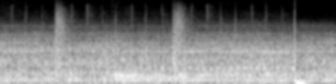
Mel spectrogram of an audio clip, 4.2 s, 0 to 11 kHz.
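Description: The four turbofan engines of a Tupolev Tu-160 bomber at full power during its takeoff run and lift-off, a steady low rumble. Background music with sustained chords and a light, even tick plays over it.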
